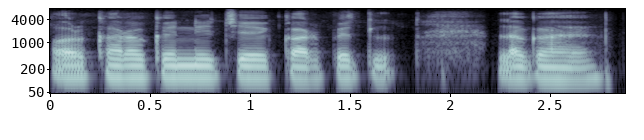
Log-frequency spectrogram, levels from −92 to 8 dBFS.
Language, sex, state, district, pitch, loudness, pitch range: Hindi, male, Tripura, Dhalai, 120 Hz, -17 LUFS, 115-125 Hz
